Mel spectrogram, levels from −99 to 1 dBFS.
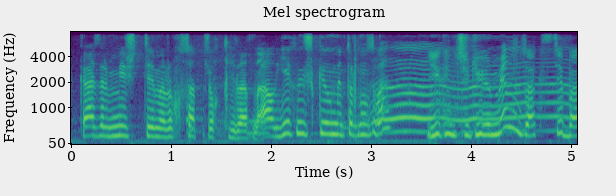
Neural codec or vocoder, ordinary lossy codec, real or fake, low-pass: none; none; real; 7.2 kHz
